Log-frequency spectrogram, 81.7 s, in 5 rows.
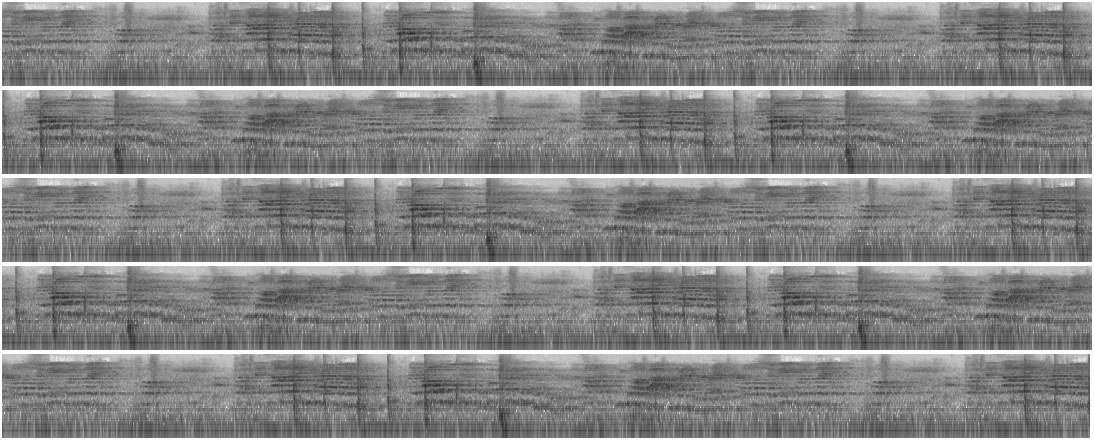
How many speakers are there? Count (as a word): zero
